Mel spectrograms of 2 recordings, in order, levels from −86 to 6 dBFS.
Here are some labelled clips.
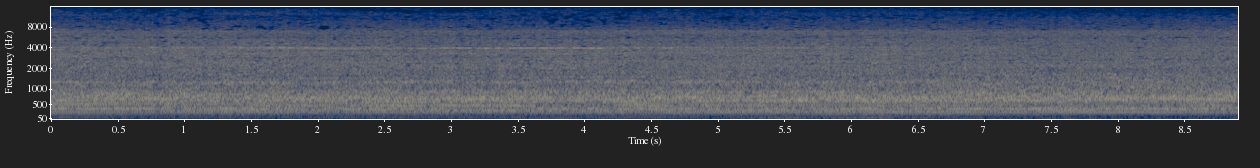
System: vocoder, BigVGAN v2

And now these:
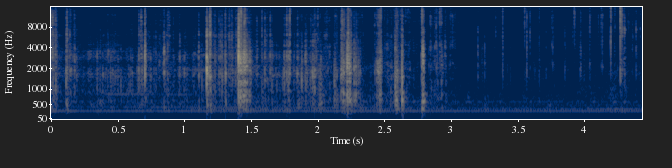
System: none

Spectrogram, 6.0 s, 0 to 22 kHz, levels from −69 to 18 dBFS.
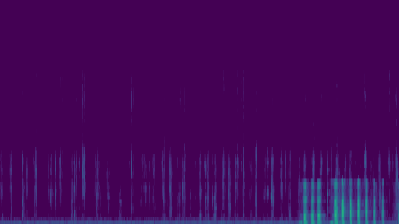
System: autoencoder, DAC-VAE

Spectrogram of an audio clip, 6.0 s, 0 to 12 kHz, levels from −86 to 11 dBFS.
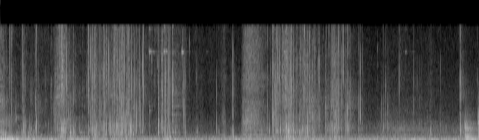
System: none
